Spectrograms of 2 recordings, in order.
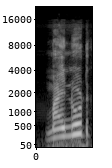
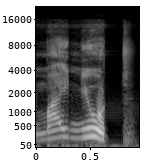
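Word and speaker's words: minute: बहुत बारीक या छोटा माइन्यूट मिनट नहीं पढ़ते इसको वो नाउन के रूप में मिनट होता है जब टाइम का यूनिट होता है ना तो उसको मिनट बोलते हैं 1 मिनट 2 मिनट्स लेकिन जब एडजेक्टिव के रूप में इसका प्रयोग होता है तो इसको माय पढ़ते हैं माय न्यूट है ना देखो आई का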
